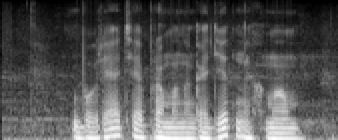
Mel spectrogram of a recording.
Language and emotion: Russian, neutral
